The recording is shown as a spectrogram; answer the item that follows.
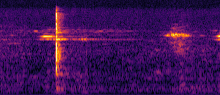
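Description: Near silence, with one faint click of a computer mouse button about half a second in and a faint, brief high tone near the end.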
